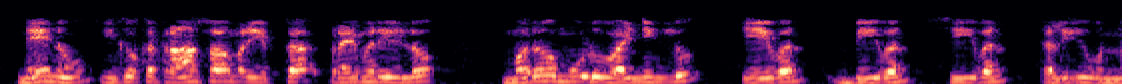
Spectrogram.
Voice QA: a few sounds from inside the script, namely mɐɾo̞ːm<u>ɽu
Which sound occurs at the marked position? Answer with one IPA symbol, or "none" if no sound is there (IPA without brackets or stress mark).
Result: uː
